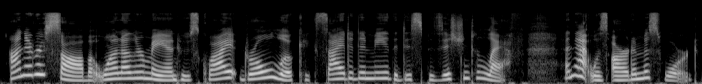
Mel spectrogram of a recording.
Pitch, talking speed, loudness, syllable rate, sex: 255 Hz, 195 wpm, -19 LUFS, 5.5 syllables/s, female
